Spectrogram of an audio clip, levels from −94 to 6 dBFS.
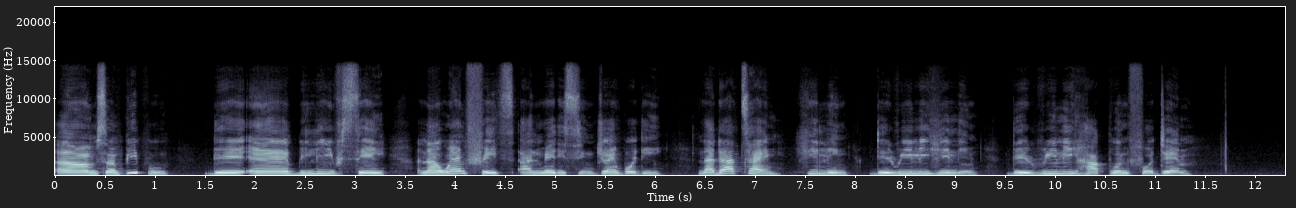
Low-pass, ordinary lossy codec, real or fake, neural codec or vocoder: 14.4 kHz; none; fake; codec, 44.1 kHz, 7.8 kbps, Pupu-Codec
